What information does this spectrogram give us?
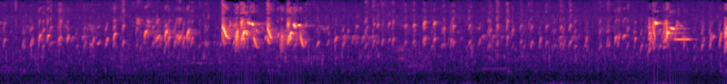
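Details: European goldfinch song for training songbirds, soft rapid chattering broken by two loud bursts of sparkling, buzzy twitters, one after two seconds and another near the end, over a quiet background.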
